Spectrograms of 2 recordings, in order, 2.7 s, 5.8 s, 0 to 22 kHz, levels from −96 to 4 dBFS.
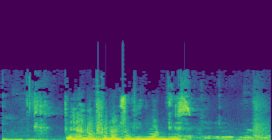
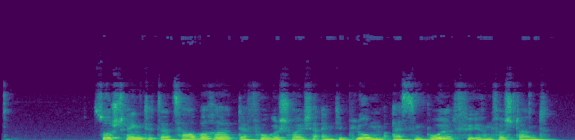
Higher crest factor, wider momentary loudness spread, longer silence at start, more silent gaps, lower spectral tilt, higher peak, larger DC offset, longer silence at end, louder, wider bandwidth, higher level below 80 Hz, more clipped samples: second, 8 dB vs 16 dB; first, 13 LU vs 4 LU; second, 0.05 s vs 0.95 s; neither; second, -5.5 dB/octave vs -7.5 dB/octave; about the same, 0 dBFS vs -2 dBFS; neither; second, 0 s vs 0.2 s; first, -8 LUFS vs -18 LUFS; first, 9.8 kHz vs 7.6 kHz; first, -38 dBFS vs -48 dBFS; neither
